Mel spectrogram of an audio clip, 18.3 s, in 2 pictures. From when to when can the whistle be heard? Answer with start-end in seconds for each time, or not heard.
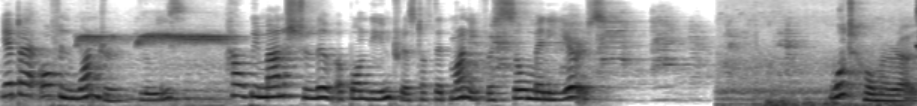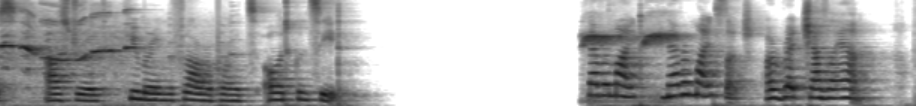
0.8-2.4, 9.2-10.6, 14.9-16.0.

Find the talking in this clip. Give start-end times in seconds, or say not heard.
0.0-6.0, 8.3-12.7, 15.1-18.2.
